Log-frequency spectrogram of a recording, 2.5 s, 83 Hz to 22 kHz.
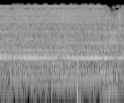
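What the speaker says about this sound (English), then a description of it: "the knee's currently feeding up" Rockford 24-inch hydraulic shaper with a heavy-duty tool post, its knee feeding up: a steady, close machine whine and hum with a brief thump midway, running on its own without talk.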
